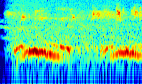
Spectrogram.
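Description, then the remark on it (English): Pigeons in a backyard coo in two long, throaty rising-and-falling calls, each about a second long, separated by a short pause, with faint high chirps in the background. “I was in the backyard with the pigeons.”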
